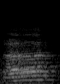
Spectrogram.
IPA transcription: ɜː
